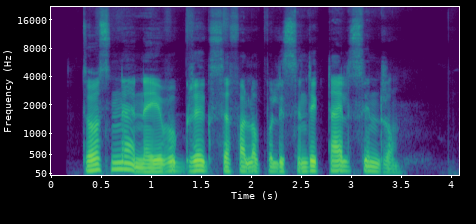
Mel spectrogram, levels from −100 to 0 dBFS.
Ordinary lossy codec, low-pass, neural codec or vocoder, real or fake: none; none; vocoder, 44.1 kHz, 128 mel bands every 256 samples, BigVGAN v2; fake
